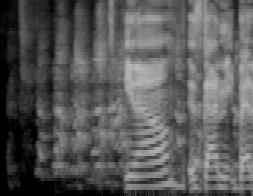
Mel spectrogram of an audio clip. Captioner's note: everyone laughs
